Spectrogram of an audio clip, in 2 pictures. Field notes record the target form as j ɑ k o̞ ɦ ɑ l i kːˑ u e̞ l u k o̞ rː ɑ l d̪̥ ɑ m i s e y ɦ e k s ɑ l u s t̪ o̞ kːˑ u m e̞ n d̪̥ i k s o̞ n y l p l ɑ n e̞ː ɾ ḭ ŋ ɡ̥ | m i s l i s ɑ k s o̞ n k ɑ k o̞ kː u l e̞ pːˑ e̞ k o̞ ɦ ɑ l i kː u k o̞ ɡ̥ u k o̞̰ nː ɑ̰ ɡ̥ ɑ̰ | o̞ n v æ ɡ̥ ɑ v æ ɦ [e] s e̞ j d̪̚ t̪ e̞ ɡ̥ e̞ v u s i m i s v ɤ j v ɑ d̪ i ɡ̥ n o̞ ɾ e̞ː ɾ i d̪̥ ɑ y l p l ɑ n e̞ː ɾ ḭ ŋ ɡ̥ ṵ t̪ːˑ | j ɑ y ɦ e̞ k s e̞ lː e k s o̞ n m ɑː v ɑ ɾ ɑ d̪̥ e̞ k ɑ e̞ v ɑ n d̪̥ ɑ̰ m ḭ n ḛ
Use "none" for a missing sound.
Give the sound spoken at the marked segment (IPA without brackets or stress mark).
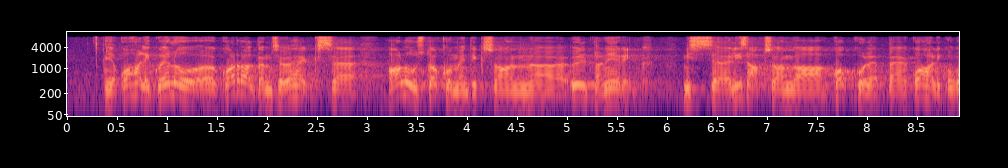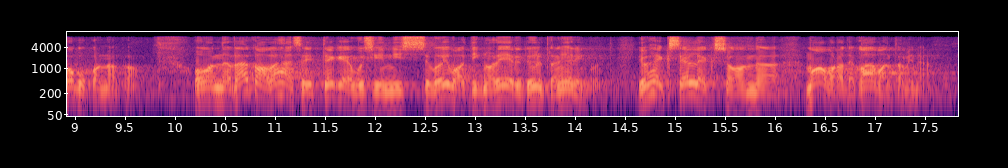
æ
